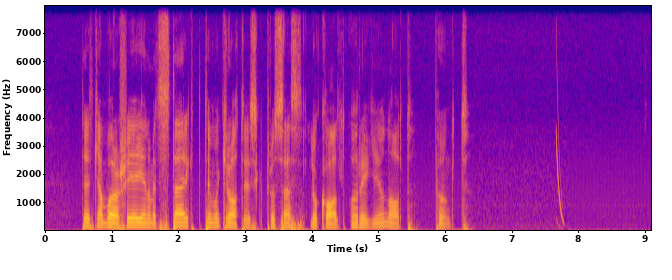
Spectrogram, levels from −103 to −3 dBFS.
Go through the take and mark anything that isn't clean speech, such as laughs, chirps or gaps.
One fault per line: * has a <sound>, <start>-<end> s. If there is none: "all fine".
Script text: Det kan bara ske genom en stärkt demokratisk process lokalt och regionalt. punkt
* has a chirp, 7.7-7.8 s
